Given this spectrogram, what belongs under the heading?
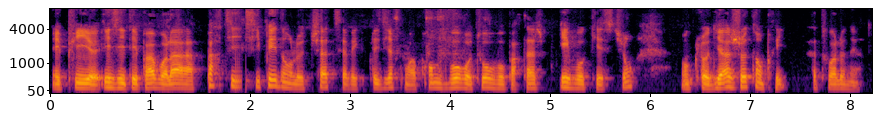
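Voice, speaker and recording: A man hosting a live webinar, welcoming viewers and giving instructions in a measured way. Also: mid-range voice, darkish tone. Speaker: webinar host.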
